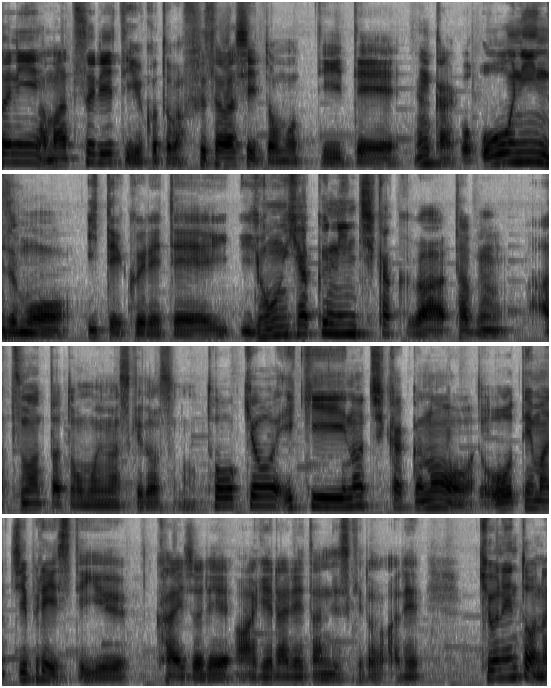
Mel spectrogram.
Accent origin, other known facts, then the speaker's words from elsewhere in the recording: Germany; ドミニック・ G さんが僕と同じドイツ人なので初来日だったらしくて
